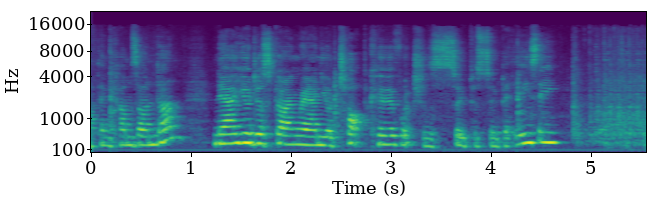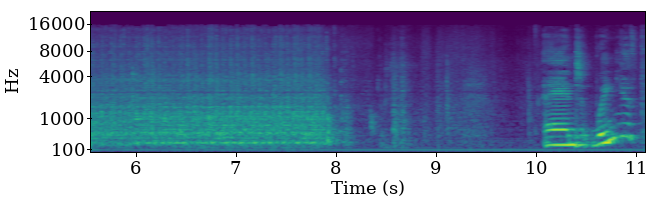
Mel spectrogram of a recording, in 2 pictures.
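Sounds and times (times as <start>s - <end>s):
sewing machine stitching: 4.8s - 8.2s.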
